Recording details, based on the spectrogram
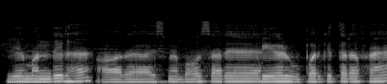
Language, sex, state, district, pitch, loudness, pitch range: Hindi, male, Jharkhand, Sahebganj, 130 Hz, -25 LUFS, 125-135 Hz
